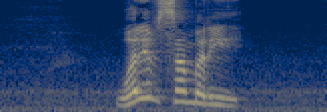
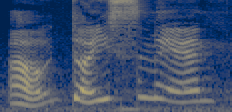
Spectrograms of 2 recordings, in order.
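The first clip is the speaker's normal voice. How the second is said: nasally voice; 8 semitones higher, much slower than usual. Pretend. Mimicking Dice Man's wife's voice.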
